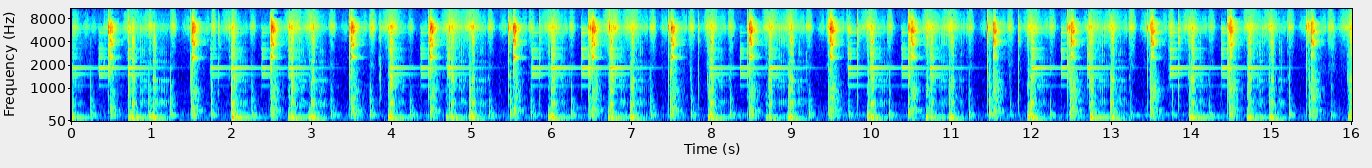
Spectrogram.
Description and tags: WHAT YOU DO2 Percussion
A collection of samples/loops intended for personal and commercial music production. All compositions where written and performed by Chris S. Bacon on Home Sick Recordings. Take things, shake things, make things.
melody, acapella, sounds, drums, original-music, whistle, vocal-loops, Indie-folk, loops, indie, synth, Folk, bass, guitar, percussion, loop, piano, beat, samples, harmony, voice, rock, looping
